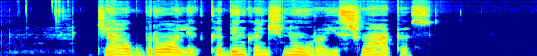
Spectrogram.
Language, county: Lithuanian, Vilnius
